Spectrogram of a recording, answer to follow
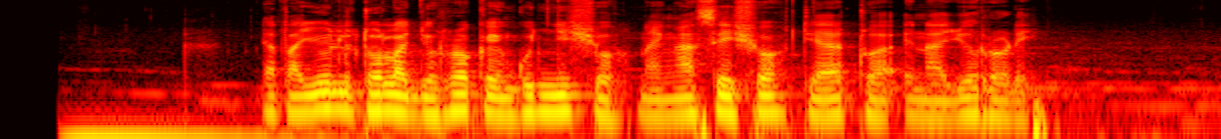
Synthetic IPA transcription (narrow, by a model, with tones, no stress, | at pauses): ja˨ta˨jo˦lɪ˨tɔ˦la˨d͡ʒʊ˨ɾɔ˦kɛ˨ŋɡu˦ɲi˦ʃɔ˨na˨i˨ŋa˦sɪ˦ʃɔ˦ti˨a˨˦twa˨ʔɛ˨na˨d͡ʒʊ˦ɾɔ˨ɽe˨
